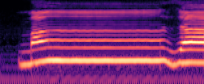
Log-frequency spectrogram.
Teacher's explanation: ये नून साकिन के बाद और नून तनवीन के बाद हुरूफ़ इख्फ़ा 15 हैं, उनमें से कोई भी हर्फ आए तो हमने नून साकिन और नून तनवीन को उसके मखरज से अदा नहीं करना बल्कि उससे पहले पहले अदा करना है और आवाज़ नाक में जाएगी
